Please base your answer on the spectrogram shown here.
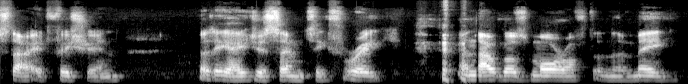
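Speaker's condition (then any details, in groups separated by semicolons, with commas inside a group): Motor neurone disease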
